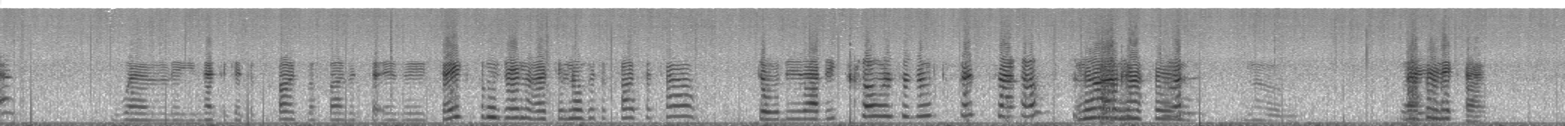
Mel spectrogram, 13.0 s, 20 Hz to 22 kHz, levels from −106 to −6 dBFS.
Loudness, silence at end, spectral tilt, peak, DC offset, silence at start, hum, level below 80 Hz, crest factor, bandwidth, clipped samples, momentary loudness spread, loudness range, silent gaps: -31 LUFS; 0 s; -2 dB/octave; -14 dBFS; under 0.1%; 0 s; none; -50 dBFS; 20 dB; 17 kHz; under 0.1%; 13 LU; 4 LU; none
